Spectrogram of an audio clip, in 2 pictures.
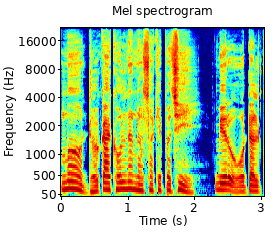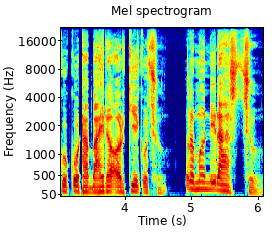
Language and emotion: Nepali, sad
